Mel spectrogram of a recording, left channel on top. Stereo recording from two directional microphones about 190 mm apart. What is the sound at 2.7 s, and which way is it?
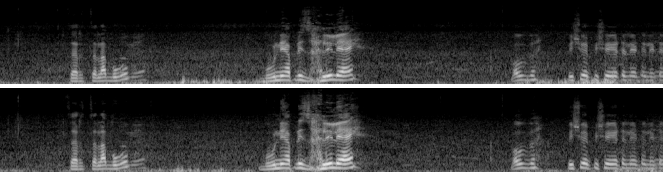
Speech, 25° right (ahead or behind).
